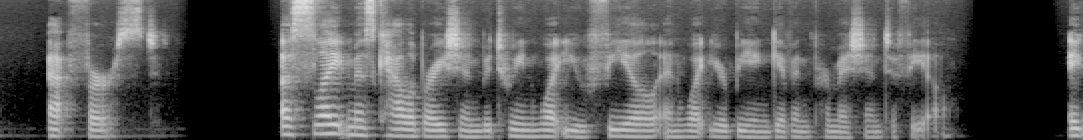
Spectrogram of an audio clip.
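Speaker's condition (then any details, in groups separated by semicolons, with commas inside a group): No condition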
